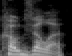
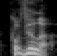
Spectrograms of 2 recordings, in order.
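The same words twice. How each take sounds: First: It is said plainly, without extra force. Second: It is said with dramatic anime-style emphasis.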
